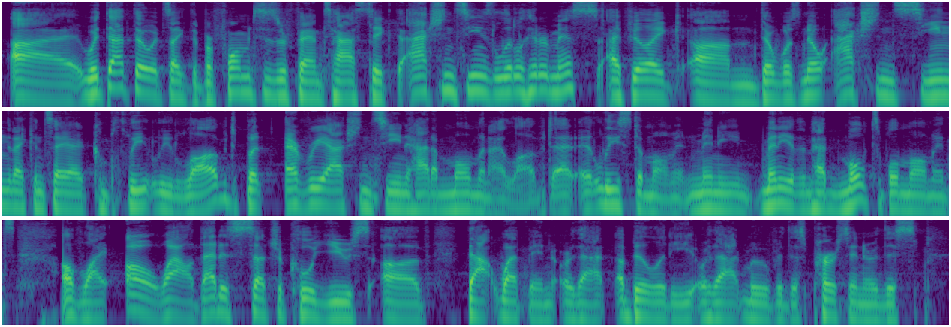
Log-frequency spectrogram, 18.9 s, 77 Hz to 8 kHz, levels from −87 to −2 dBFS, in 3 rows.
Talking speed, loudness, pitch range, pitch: 245 wpm, -30 LUFS, 105-130 Hz, 120 Hz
